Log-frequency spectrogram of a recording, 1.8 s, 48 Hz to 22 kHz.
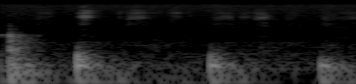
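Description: Chalk or pen strokes on a board during a Class 10 science lesson: four short, evenly spaced scratches, faint and close, with no speech.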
